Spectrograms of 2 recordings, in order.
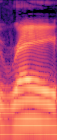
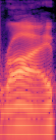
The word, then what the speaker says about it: Rai: Jimmy Ray, who wants to know, but actually pronounced Rye, but worked better if his last name was Ray. R-A-I. Interesting.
